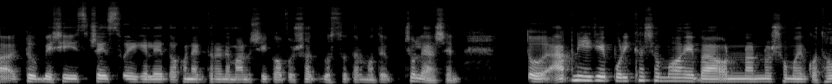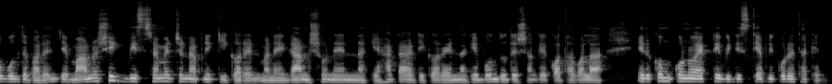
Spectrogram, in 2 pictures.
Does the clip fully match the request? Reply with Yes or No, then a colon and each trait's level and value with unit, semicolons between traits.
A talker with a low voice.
Yes: low, 125 Hz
